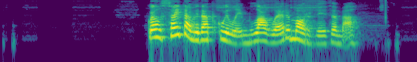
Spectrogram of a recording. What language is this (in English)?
Welsh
